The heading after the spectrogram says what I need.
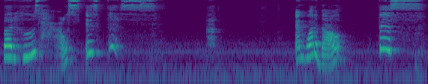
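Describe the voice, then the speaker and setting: A young woman reading a picture book aloud to small children, expressively, pausing for questions and little asides to her listeners. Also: very high-pitched, sing-song, a little mellow, slight background noise. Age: young adult. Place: small indoor library room with a puppet theatre.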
